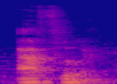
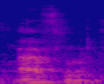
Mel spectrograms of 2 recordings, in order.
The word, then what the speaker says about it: affluent: And one more pronunciation when you said affluent. Affluent. Affluent sounds like a fluent English speaker.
